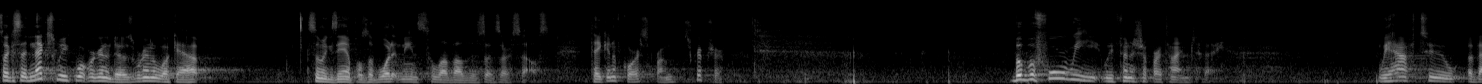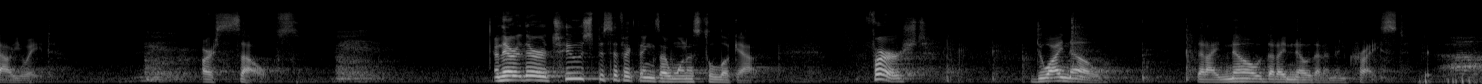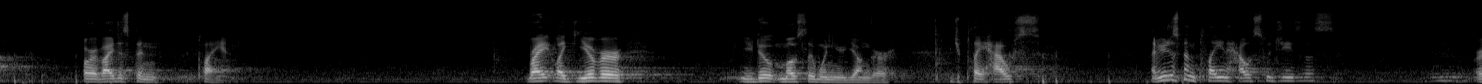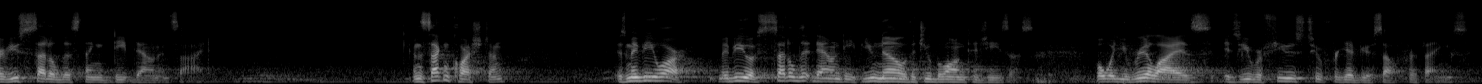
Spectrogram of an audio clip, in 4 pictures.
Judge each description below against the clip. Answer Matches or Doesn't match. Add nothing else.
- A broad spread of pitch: Matches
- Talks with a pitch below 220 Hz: Matches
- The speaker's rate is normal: Matches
